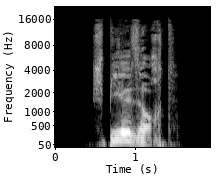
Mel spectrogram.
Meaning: addiction to gambling
- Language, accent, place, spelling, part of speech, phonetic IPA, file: German, Germany, Berlin, Spielsucht, noun, [ˈʃpiːlˌzʊxt], De-Spielsucht.ogg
